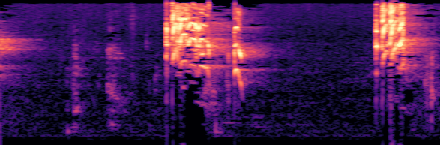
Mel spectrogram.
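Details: Orphaned baby black flying foxes, megabats in rescue care, giving sharp high-pitched squeaks in short bursts: one long burst near the middle, a brief one after, and another at the end, with soft fainter chirps between and a person's voice nearby.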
